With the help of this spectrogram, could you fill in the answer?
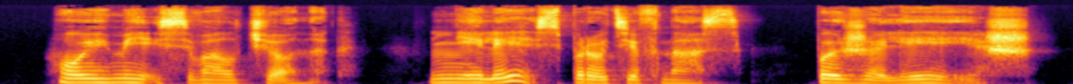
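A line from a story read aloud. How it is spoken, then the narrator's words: Hissing from all around. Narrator (Russian): Зашипело отовсюду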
